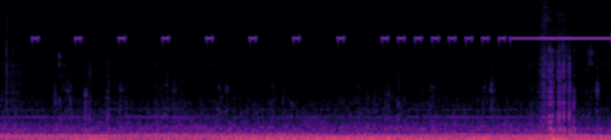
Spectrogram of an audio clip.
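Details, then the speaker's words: Audi TT with aftermarket four-sensor rear parking kit, beeper mounted under the insulation and mat on the loud setting: high beeps about one per second quickening to a rapid run as the obstacle nears, over engine rumble; working normally. "It's underneath my mat and everything, and it's on the loud setting, but even then, with the loud setting, it actually makes a perfectly balanced loudn"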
